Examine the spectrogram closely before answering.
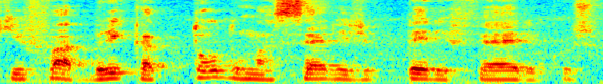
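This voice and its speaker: The pitch varies in an ordinary way. The voice is somewhat breathy. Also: man. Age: 60s. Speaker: photographer and cinematographer. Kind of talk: casual interview chat.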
